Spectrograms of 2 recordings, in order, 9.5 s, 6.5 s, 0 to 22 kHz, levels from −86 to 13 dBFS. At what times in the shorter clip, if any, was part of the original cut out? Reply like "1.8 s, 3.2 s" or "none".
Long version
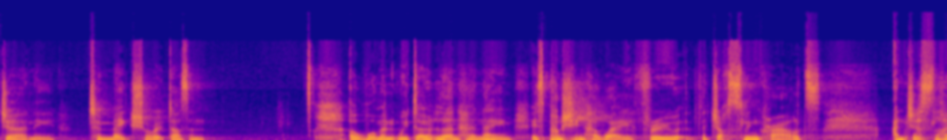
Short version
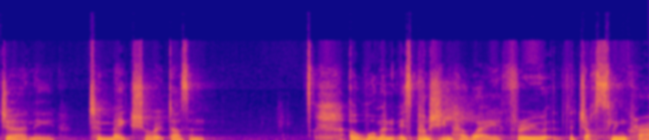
4.0 s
